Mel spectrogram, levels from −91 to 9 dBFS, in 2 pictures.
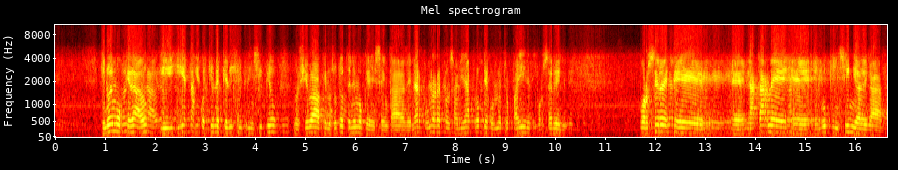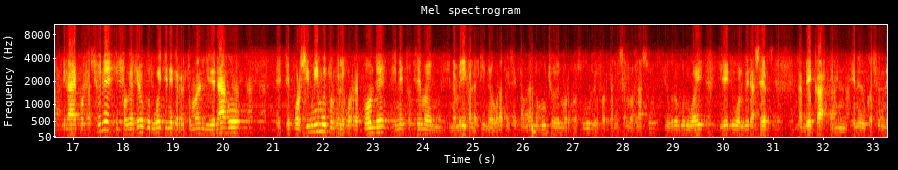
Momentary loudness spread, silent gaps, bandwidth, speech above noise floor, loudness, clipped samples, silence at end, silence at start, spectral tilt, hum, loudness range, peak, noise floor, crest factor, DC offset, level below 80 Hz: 19 LU; none; 11 kHz; 22 dB; -15 LUFS; under 0.1%; 0 s; 0 s; -2.5 dB/octave; none; 11 LU; 0 dBFS; -39 dBFS; 18 dB; under 0.1%; -50 dBFS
